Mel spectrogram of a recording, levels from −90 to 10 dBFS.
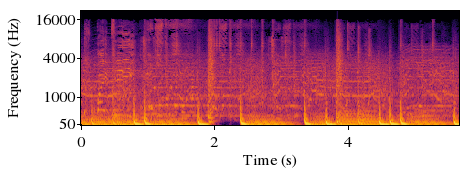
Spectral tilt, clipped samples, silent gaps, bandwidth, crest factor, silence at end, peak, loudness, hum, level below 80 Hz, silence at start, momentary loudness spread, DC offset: -6 dB/octave; under 0.1%; none; 16.5 kHz; 8 dB; 0 s; 0 dBFS; -11 LUFS; none; -10 dBFS; 0 s; 7 LU; 2%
